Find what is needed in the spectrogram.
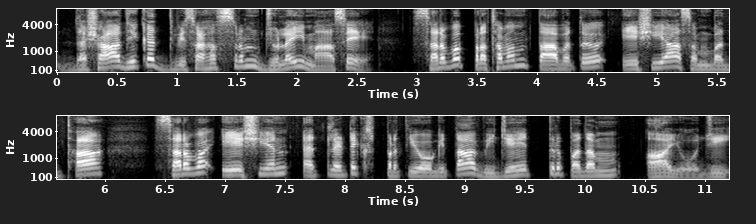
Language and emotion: Sanskrit, neutral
